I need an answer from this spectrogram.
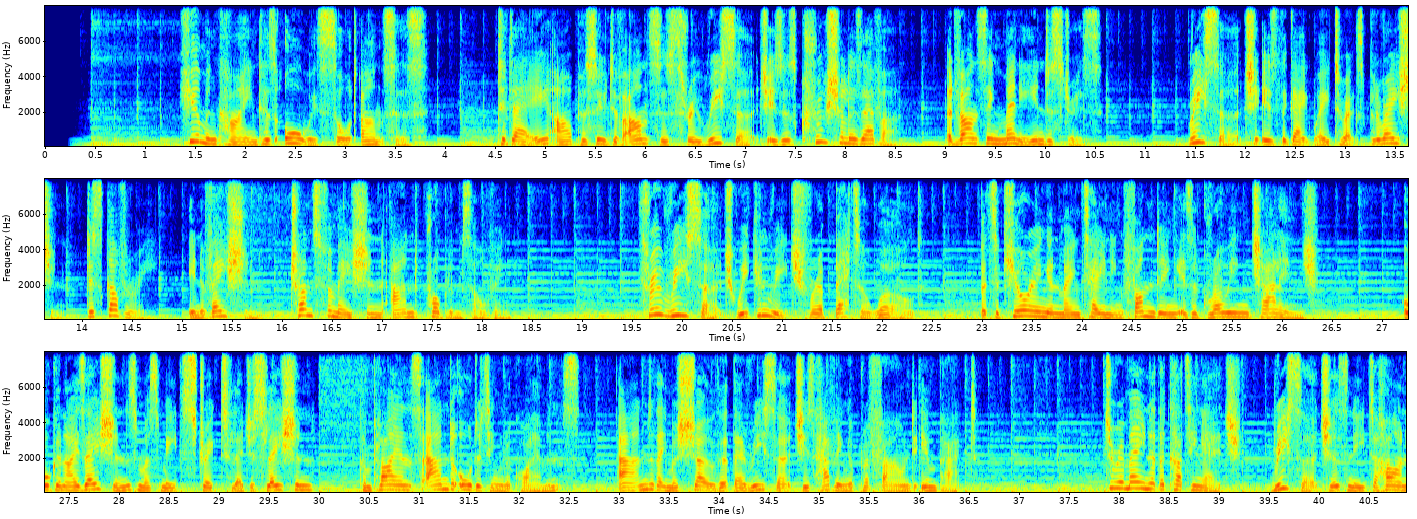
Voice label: corporate

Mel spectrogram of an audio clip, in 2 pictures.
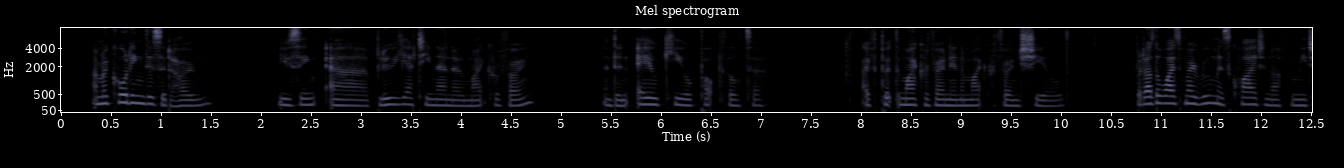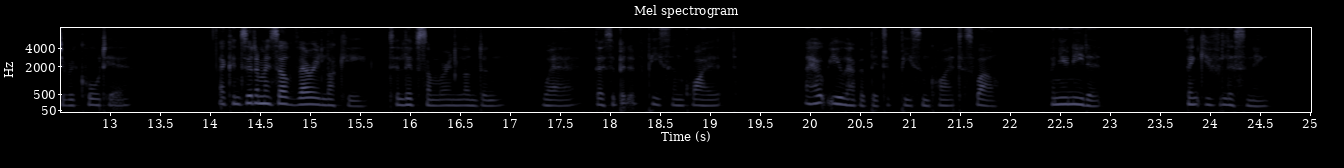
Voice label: Home Studio

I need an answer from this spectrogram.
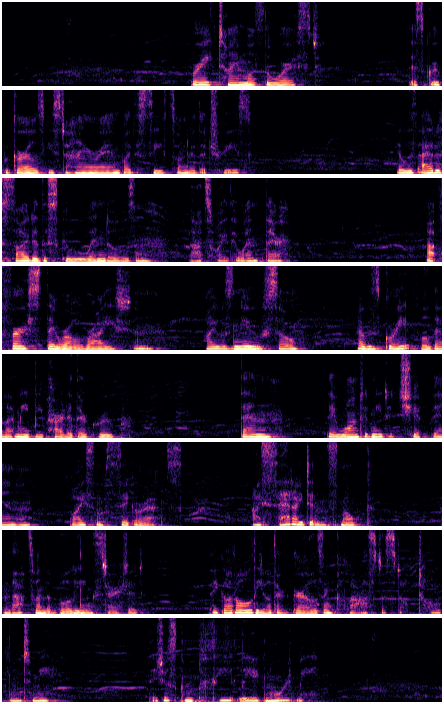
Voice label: Drama; 20s-30s; Male; Irish

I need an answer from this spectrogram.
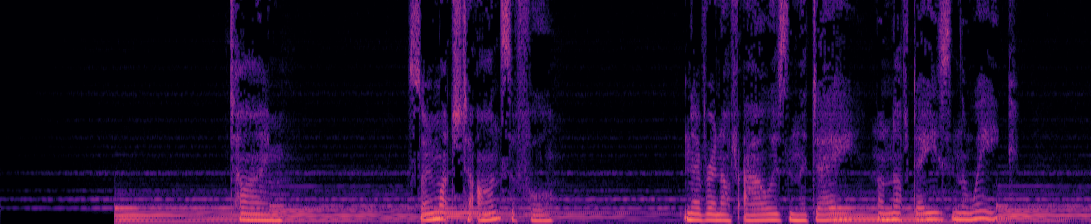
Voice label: Commercials

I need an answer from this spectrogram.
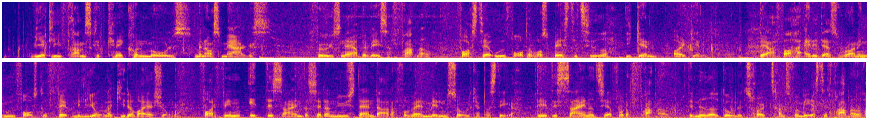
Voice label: Danish

